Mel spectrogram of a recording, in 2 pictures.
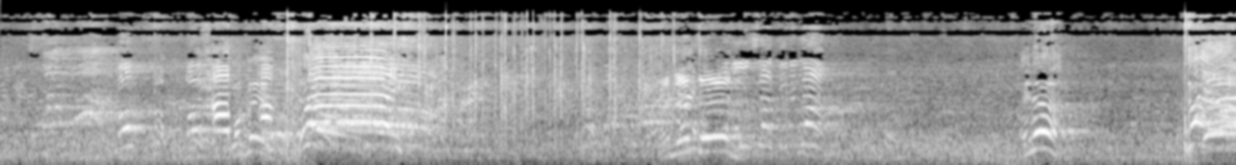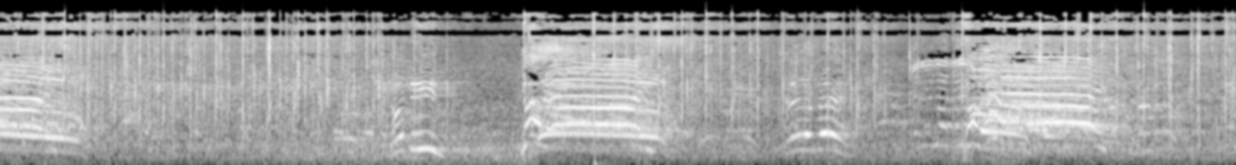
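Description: Young men shout loud, drawn-out battle cries in an echoing hall.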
